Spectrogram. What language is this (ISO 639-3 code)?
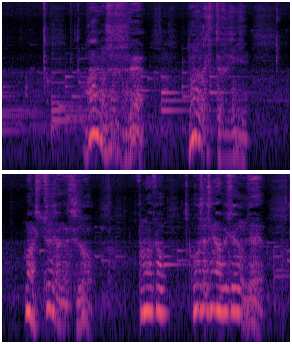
jpn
